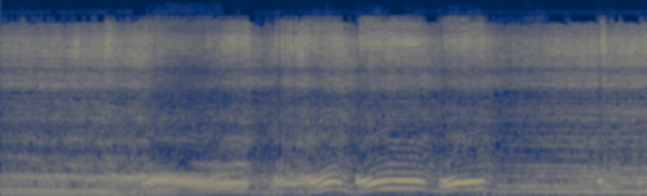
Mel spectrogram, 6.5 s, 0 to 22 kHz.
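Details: 1989 CR250 two-stroke revving in bursts with a hollow metallic rattle over the exhaust; piston slap from a worn piston that the owner ignored.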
